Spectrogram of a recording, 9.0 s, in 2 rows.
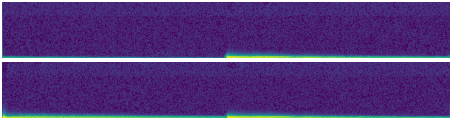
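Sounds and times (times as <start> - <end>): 
tension kick drum: 2.3 - 6.0, 6.8 - 8.9.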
